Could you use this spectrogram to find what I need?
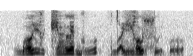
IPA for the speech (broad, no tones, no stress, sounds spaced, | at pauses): ɡ͡b ɔ ʑ ṳ t͡ɕ a̤ l ɛ ɡ ṳ | dˤ ḛ ʑ ɔ sʷ ḛ p o̰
